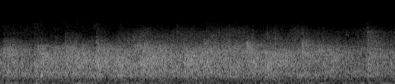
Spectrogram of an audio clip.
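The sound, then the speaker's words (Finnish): An audience of people from Kokkola claps for visitors from Kälviä, steadily for about four seconds, a dense, even wash of many hands with no pauses and no voices, holding a fairly constant loudness throughout. “Antakaa kokkulalaiset kälviäläisille aplodit.”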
